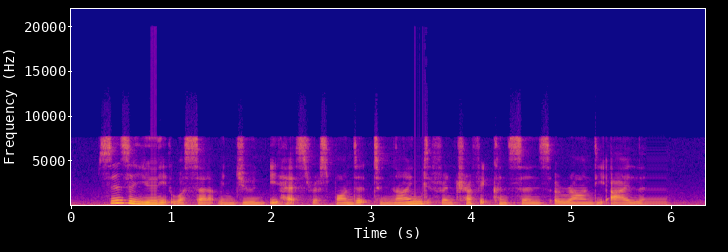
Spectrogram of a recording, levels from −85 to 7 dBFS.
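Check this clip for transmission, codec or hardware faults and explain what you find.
The clip has a transmission fault: Bluetooth stutter in three places, at 0.81 to 0.88 s, 3.45 to 3.64 s, and 5.78 to 6.00 s. Packets of the wireless stream were dropped or arrived too late, so the receiver kept replaying its most recent short slice of audio until fresh data arrived. The first gap spans about 61 ms and the second about 76 ms, broken into pieces across roughly 122 ms with no single run longer than about 31 ms. The last is the longest, about 183 ms, which points to a string of consecutive lost packets. In each case a short slice of the speech repeats, then picks up further along, with the missing stretch skipped.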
